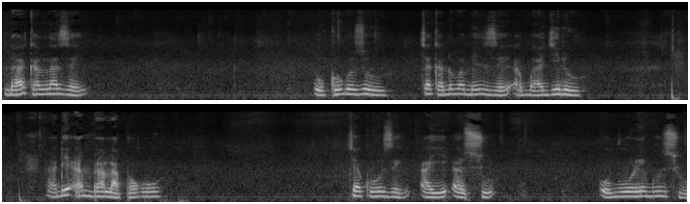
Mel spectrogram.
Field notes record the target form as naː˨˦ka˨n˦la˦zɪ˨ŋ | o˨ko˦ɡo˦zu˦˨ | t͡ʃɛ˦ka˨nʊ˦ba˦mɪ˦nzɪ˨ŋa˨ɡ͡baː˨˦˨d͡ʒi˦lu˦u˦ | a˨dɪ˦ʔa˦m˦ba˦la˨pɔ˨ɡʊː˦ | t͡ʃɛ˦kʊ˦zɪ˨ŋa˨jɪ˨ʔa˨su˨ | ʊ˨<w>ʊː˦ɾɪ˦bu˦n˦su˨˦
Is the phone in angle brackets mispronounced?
yes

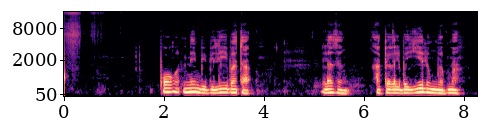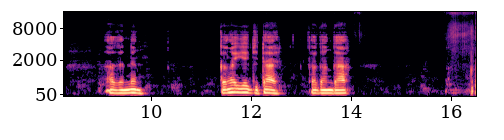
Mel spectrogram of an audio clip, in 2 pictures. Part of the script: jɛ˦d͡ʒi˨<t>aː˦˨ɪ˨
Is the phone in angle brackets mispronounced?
no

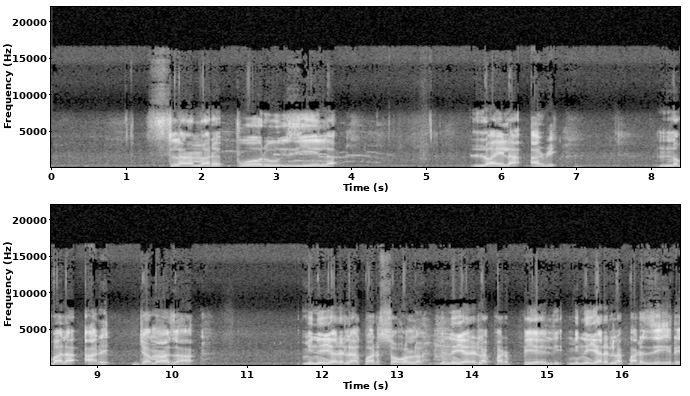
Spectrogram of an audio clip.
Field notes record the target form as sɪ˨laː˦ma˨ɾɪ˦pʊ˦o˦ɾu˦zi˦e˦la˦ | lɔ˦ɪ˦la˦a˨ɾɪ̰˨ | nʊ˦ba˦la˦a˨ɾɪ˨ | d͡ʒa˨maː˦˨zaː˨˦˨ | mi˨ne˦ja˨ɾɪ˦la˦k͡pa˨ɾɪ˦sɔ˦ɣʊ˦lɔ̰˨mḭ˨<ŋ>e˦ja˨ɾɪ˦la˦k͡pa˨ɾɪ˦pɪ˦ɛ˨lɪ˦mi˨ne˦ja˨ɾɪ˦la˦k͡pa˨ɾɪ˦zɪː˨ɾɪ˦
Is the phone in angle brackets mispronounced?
yes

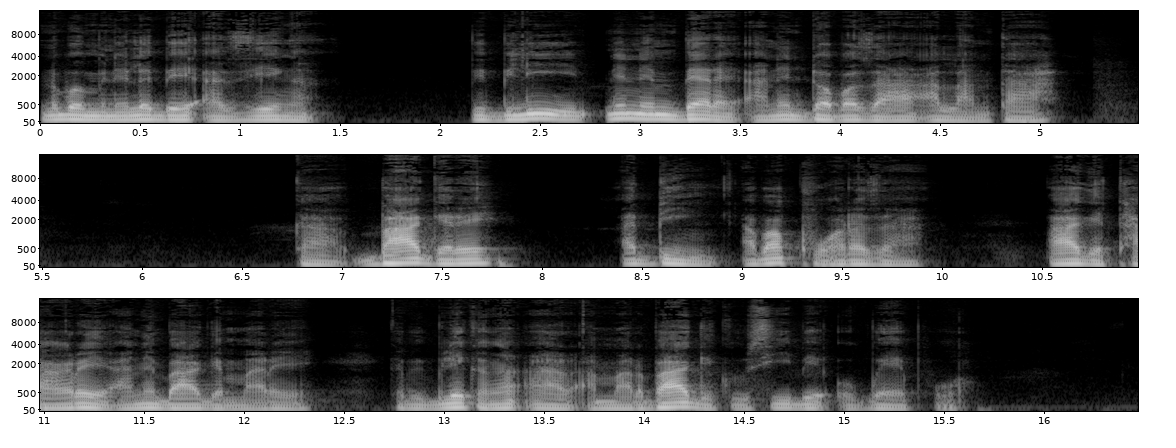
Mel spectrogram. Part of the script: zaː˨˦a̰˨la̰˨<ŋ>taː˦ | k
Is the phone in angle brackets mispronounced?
yes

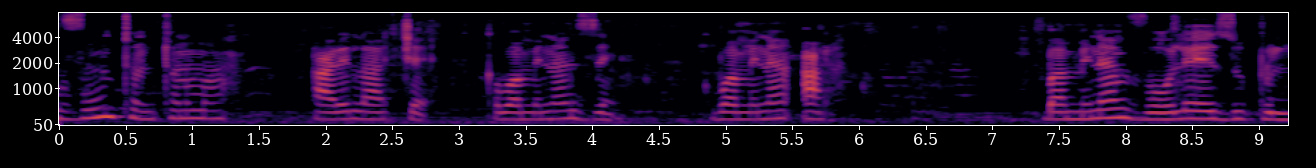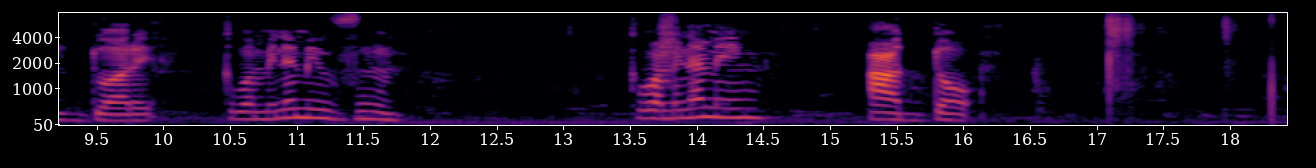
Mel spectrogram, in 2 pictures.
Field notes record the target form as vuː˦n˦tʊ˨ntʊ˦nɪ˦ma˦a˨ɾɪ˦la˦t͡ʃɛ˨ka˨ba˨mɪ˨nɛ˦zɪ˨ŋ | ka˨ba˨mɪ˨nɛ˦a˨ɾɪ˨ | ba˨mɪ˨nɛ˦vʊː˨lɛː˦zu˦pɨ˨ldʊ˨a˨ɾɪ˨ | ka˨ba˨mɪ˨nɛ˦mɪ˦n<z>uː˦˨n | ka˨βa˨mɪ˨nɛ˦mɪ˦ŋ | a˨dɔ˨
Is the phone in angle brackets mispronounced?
yes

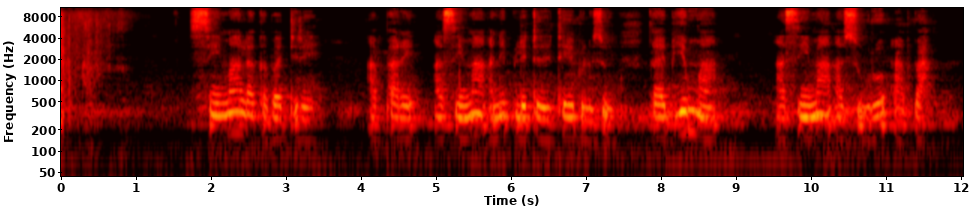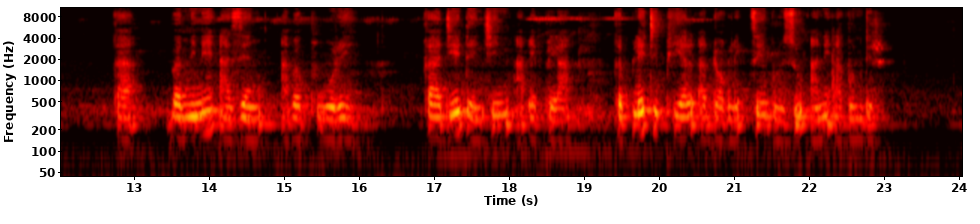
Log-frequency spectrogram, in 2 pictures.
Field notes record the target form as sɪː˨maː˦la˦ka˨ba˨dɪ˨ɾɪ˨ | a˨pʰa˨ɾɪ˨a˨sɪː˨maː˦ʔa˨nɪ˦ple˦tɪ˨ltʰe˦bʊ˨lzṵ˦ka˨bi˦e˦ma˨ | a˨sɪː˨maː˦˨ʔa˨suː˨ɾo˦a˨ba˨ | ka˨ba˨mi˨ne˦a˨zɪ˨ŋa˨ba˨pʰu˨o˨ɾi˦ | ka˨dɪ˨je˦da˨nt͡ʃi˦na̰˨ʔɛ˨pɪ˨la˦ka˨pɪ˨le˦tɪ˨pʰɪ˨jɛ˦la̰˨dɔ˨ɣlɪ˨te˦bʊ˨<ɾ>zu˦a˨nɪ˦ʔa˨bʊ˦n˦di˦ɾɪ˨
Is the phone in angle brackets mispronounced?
yes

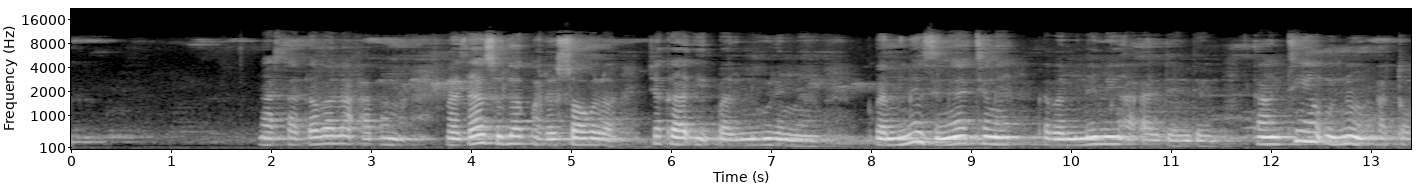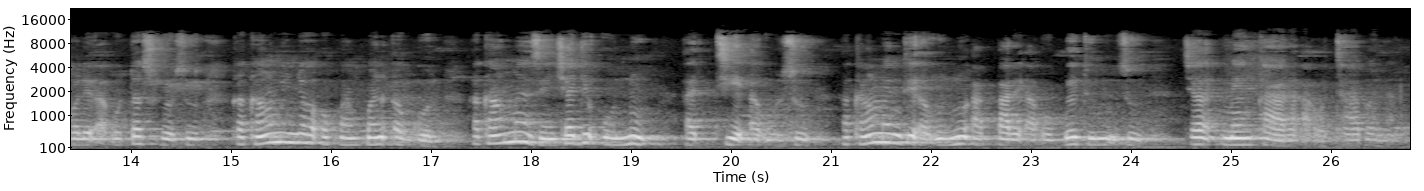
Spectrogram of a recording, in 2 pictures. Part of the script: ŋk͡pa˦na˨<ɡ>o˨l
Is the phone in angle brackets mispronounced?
no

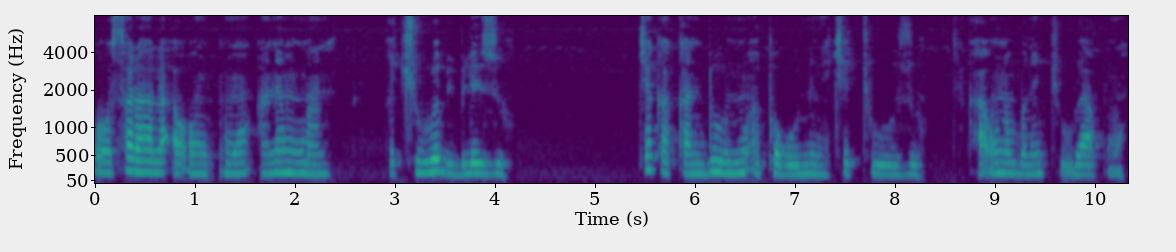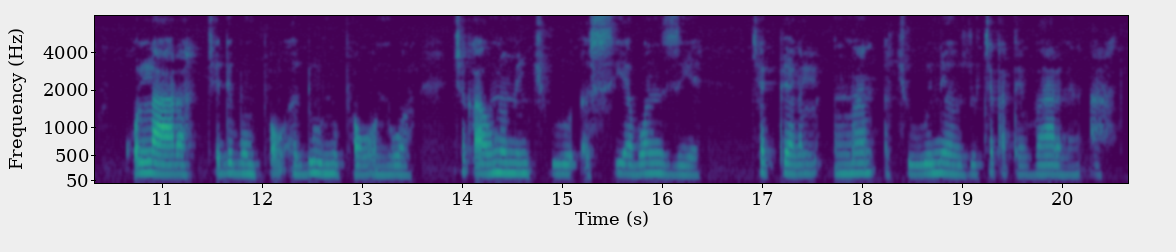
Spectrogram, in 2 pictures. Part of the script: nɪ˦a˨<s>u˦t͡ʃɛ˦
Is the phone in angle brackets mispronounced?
yes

